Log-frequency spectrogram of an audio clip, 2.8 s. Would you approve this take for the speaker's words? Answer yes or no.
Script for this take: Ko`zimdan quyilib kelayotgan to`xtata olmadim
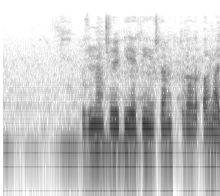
no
